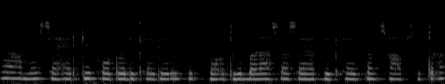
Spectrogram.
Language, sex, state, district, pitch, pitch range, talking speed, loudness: Hindi, female, Bihar, Bhagalpur, 250 Hz, 245-260 Hz, 240 wpm, -43 LUFS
